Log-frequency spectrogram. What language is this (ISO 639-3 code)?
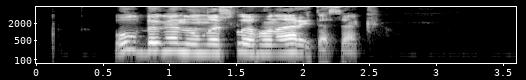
bak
